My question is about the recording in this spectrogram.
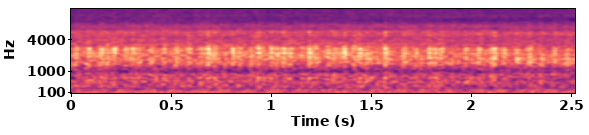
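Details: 2008 Ford Focus 2.0 16V Duratec automatic, idling as it is shifted from P into a gear under load. Harsh, rattly knocking rides over the idle. Cause unconfirmed: timing chain suspected, and the noise seems to come from the top of the engine.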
